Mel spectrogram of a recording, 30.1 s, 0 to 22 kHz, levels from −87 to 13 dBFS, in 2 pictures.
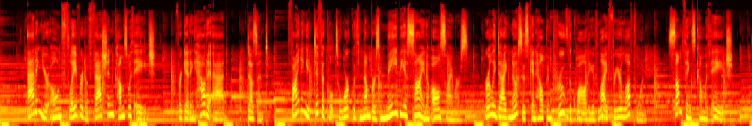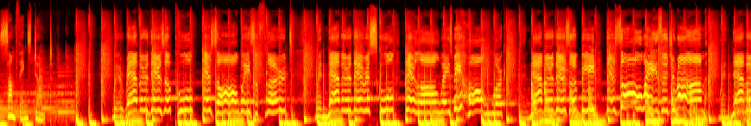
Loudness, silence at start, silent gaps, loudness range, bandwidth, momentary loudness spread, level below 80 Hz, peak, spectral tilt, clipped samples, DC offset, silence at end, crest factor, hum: -15 LUFS; 0 s; none; 5 LU; 19.5 kHz; 10 LU; -22 dBFS; 0 dBFS; -4 dB/octave; under 0.1%; under 0.1%; 0 s; 14 dB; none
